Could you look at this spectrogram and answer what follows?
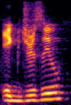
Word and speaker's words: Yggdrasil: The world Yggdrasil. That's the one. Tree. Yeah, the world tree. Yeah, when you access that, the particle effects there as well. Yggdrasil. It's Yggdrasil.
